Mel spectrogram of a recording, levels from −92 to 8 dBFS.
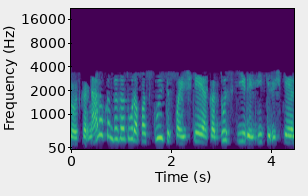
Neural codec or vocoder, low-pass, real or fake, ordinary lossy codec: autoencoder, 48 kHz, 128 numbers a frame, DAC-VAE, trained on Japanese speech; 3.6 kHz; fake; MP3, 16 kbps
